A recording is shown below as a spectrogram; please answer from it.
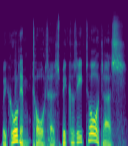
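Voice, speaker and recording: A man voicing a sorrowful, sighing male Mock Turtle with a deep, hollow tone. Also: animated, a little mellow, dry recording, clean studio sound. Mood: indignant. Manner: slow, mournful, sobbing.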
